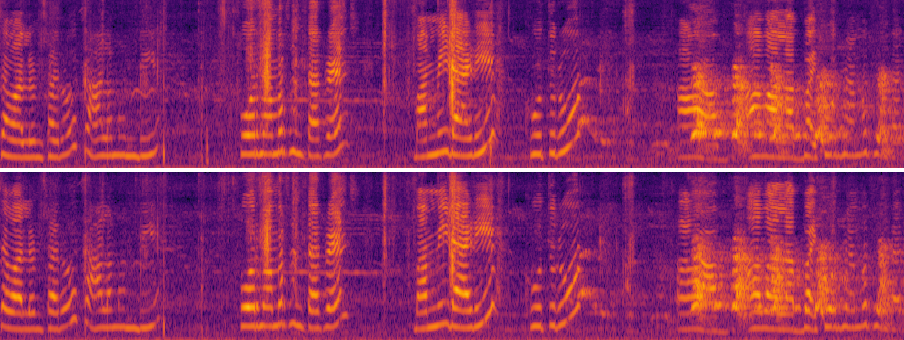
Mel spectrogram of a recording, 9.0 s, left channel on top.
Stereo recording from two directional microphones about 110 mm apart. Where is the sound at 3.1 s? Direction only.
45° right (ahead or behind).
